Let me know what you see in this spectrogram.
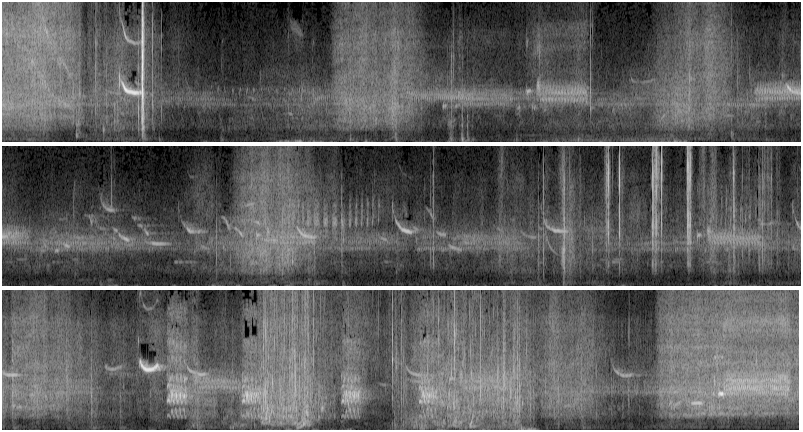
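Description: Small birds chirping again and again over a steady high-pitched trill, with several louder bursts of rushing noise, the strongest late on.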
